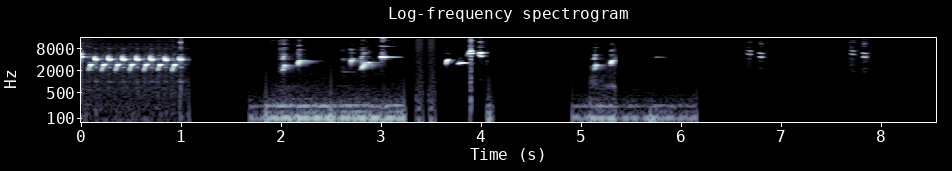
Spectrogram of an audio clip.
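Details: Tunisian European goldfinch song opening with a fast run of seven repeated twittering notes, followed by scattered rising chirps and short tinkling notes separated by pauses.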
